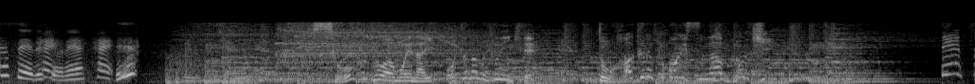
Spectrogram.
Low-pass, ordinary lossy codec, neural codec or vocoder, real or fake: 7.2 kHz; none; vocoder, 22.05 kHz, 80 mel bands, WaveNeXt; fake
